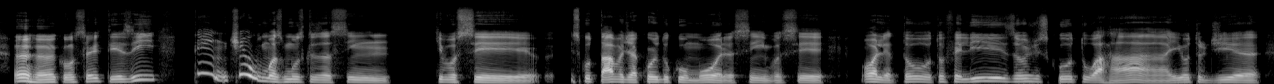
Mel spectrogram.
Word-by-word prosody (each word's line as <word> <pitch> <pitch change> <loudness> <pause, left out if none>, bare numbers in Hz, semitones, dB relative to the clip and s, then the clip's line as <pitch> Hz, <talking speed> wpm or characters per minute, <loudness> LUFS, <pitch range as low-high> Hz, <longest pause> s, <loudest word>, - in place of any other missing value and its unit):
Aham, 115 -7 +6
com 110 0 -1
certeza. 125 +1 -1
E 215 +1 -1 0.4
tem - - -3
tinha 470 0 0
algumas 140 - +4
músicas, 120 -2 -2
assim, 100 -3 -2 0.4
que - - -3
você, 100 -6 +2
eh, - - -23
escutava 120 -1 +3
de 110 - +2
acordo 115 +1 0
com 110 - -3
o - - +2
humor, 100 0 +1
assim, 90 +3 -4
você: 90 +1 -2 0.4
"Olha, 110 -7 +2
tô 120 +2 -3
tô 130 - -5
feliz, 140 +3 0
hoje 135 0 -2
escuto 120 -2 -5
A-ha". 90 -2 0
E 100 +3 -2
outro 110 -1 -5
dia, 100 -1 -1
110 Hz, 140 wpm, -23 LUFS, 100-125 Hz, 0.4 s, Aham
